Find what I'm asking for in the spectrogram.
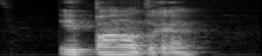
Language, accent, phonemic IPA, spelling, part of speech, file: French, Canada, /e.pɑ̃.dʁɛ/, épandraient, verb, LL-Q150 (fra)-épandraient.wav
- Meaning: third-person plural conditional of épandre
